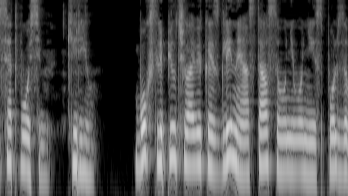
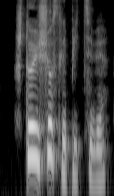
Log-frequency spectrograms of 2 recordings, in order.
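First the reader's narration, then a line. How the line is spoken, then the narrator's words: Plain. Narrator (Russian): спросил Бог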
